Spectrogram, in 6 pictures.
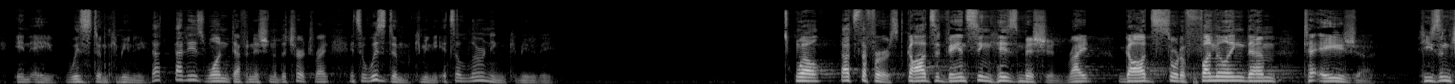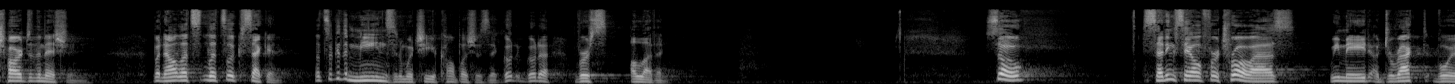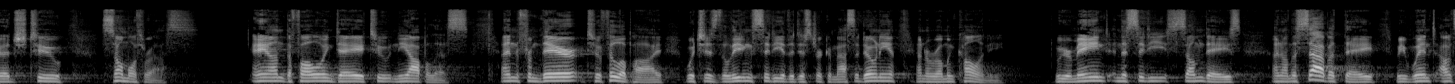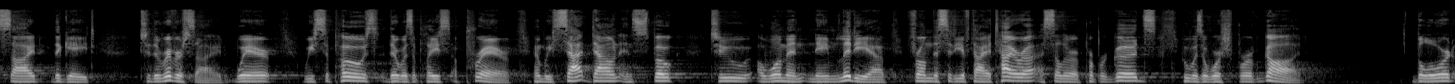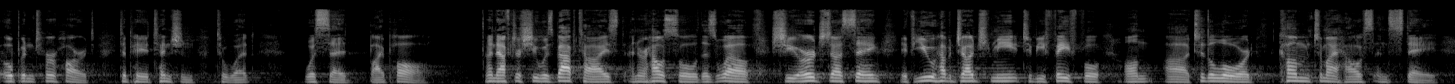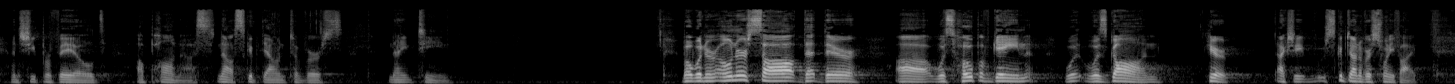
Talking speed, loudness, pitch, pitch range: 170 wpm, -25 LUFS, 135 Hz, 115-155 Hz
